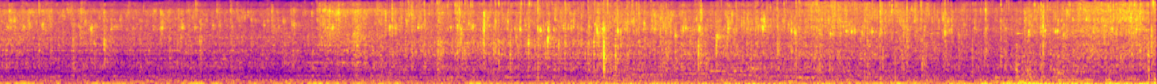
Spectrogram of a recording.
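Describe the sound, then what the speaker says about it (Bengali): Chopped onions go into a hot pan for a fish curry and sizzle loudly, the frying hiss jumping in intensity a few seconds in and holding steady with occasional stirring scrapes, no talking. "কড়া গরম হয়ে গেছে, এবারে পেঁয়াজ কাটা কুচিগুলো দিয়ে দেবো।"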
